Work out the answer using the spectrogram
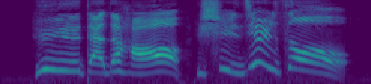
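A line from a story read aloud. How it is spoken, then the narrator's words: Onlookers cheering loudly. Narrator (Chinese): 有些看热闹的大声喝彩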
